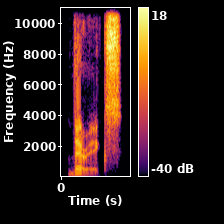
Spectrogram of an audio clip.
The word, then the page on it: varix: British English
